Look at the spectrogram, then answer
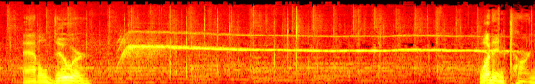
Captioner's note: woman screams outside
